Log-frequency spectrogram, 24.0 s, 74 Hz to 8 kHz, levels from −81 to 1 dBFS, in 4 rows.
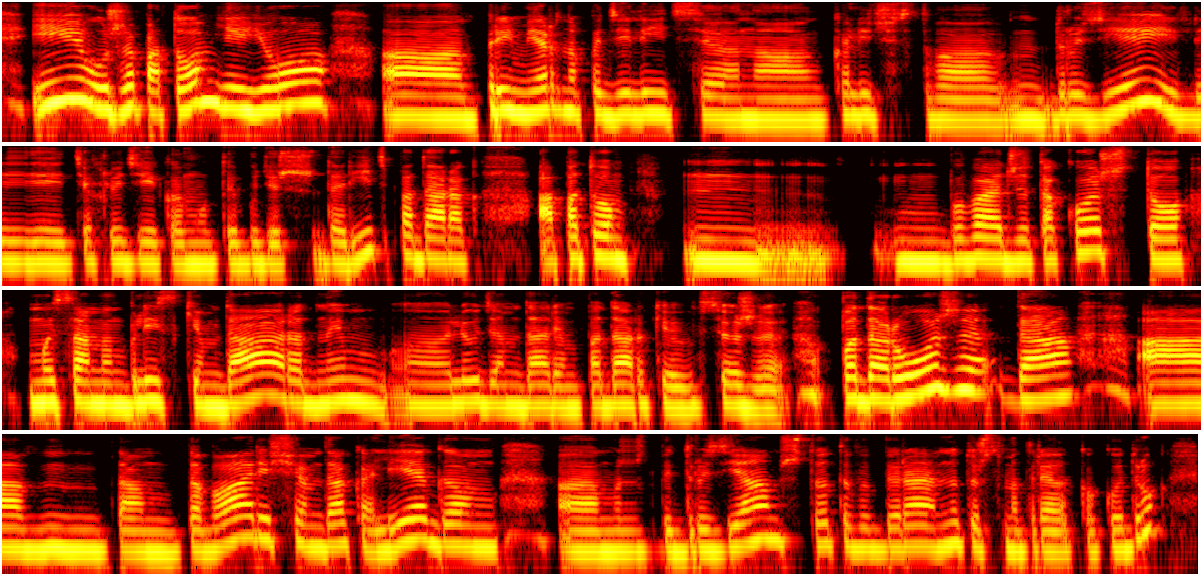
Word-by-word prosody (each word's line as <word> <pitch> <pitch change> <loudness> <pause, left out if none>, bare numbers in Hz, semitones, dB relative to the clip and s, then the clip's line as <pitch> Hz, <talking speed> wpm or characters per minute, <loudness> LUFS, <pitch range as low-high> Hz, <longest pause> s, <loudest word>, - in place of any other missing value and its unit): И 290 +6 +5
уже 240 -4 +4
потом 220 +8 +4
её, 245 +3 +4 0.3
а, 175 -1 +5
примерно 215 0 +2
поделить, 190 -1 -2
э, 170 -2 -2
на 160 -1 -1
количество, 160 -3 -3
м, 160 -1 -3
друзей, 195 - -1
или 165 -2 -3
тех 160 +1 -9
людей, 165 -1 -3
кому 155 0 -3
ты 155 - -5
будешь 155 -1 -4
дарить 175 +7 -4
подарок. 180 -4 +1 0.3
А - - +6
потом, 190 0 +1 0.2
м, 185 +1 -2 0.2
м, 175 -5 -1
бывает 180 +2 +2
же 175 0 -2
такое, 180 +8 0
что 180 -5 0 0.2
мы 190 0 +1
самым 185 -1 +2
близким, 180 -2 -1
да 225 +8 +5
родным, 185 -1 -2
э, 170 -1 -4
людям 175 -2 -2
дарим 165 -1 -1
подарки 170 -2 0
всё 170 +2 -3
же 150 -2 -2 0.3
подороже, 245 +7 +4
да, 215 +2 +4 0.3
ам, 180 -2 +5
м, 165 -2 -1
там 155 -1 -2
товарищам, 210 +4 0
да 195 +2 0
коллегам, 190 +1 -1 0.3
э, 160 -1 +1
может 160 0 -4
быть, 160 -1 -5
друзьям 180 +9 -1
что-то 200 -4 -7
выбираем, 175 +1 -2
ну 205 - -2
тоже 180 -4 -6
смотря 160 -1 -4
какой 155 +1 -8
друг, 320 - -4
180 Hz, 145 wpm, -23 LUFS, 165-205 Hz, 0.3 s, А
